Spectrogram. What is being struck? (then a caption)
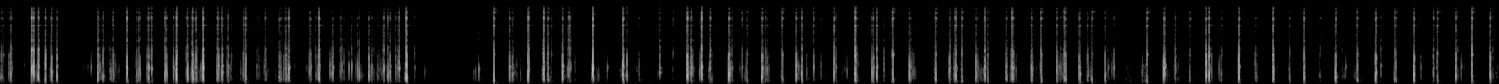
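Steel wire-mesh grille of a small microphone. Metal tweezer tips scratch across the uncovered, small, hollow steel wire-mesh grille of a mini microphone, producing a rapid series of dry, clicking scrapes. The sharp ticks are close and bright, with almost no ring, and come in dense bursts broken by a short pause near four seconds.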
